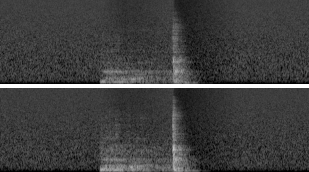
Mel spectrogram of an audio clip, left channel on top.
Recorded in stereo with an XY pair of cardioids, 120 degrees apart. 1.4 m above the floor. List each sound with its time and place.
1.0 s a drawer: 50° right, 4 m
